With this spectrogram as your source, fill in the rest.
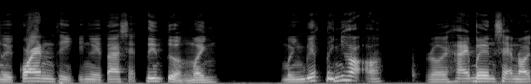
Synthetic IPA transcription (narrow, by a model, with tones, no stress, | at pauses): ŋɨ˨˩əjkwɛ˧nt̪ʰi˨˩kaː˨˦jŋɨ˨˩əjt̪aː˧sɛ̰˧˥t̪i˧nt̪ɨ˧˩əŋmï˨˩ŋ̟ | mï˨˩ŋ̟ɓi˦˥ət̚t̪ï˨˦ŋ̟ɦɔ̰˧˨ | zo˨˩jɦaː˧jɓe˧nsɛ̰˧˥nɔ˨˦j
